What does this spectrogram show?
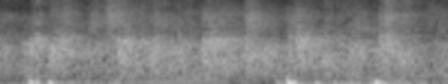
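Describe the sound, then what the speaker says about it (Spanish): An audience applauds at a startup pitch session after a presenter is introduced. The clapping is brief and moderate, with a few sharper claps standing out, and the whole burst is short. "Un aplauso, por favor."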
